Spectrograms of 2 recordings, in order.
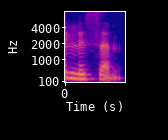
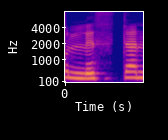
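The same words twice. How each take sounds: First: लिसन with silent T; correct pronunciation. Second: लिस्टन with the T sounded; wrong pronunciation. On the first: Teacher showing how we read it, लिसन without T. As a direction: say लिसन, s straight into n. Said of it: "हम पढ़ेंगे लिसन". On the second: Teacher showing learners what not to read, लिस्टन with spoken T. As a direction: say लिस्टन with an audible t after the s. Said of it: "लिस्टन नहीं पढ़ेंगे, हम पढ़ेंगे लिसन". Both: Shown as a demonstration.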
